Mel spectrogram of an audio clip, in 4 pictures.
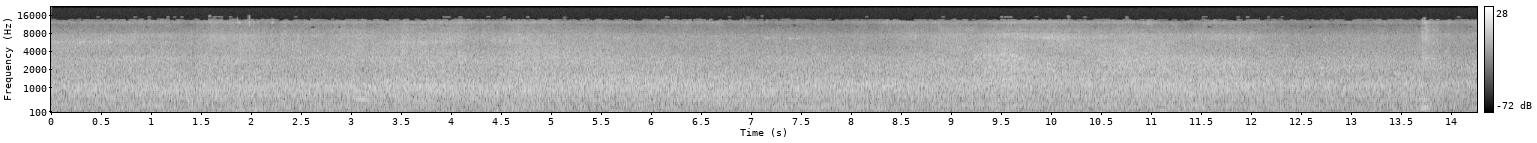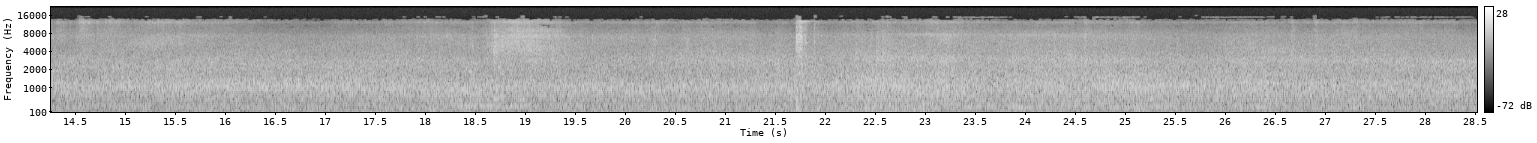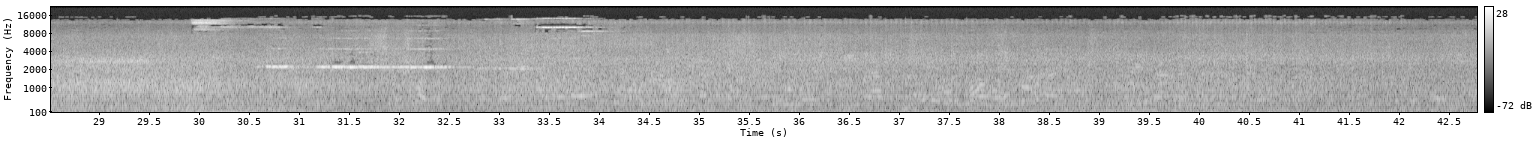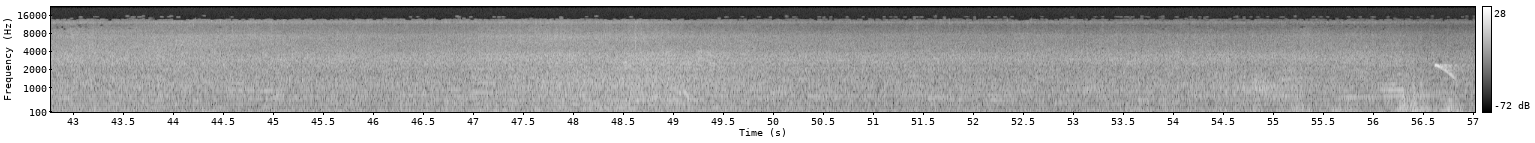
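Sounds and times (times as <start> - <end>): traffic passing: 0.0 - 57.0
short high-pitched squeal: 30.0 - 34.0.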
